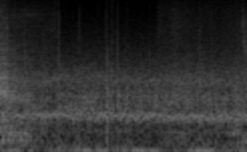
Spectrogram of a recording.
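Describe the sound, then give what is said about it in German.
A crowd cheering in a steady, dense wash of noise that holds at an even loudness throughout, with scattered shouts and whoops poking out of the roar. “Das Volk jubelt.”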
